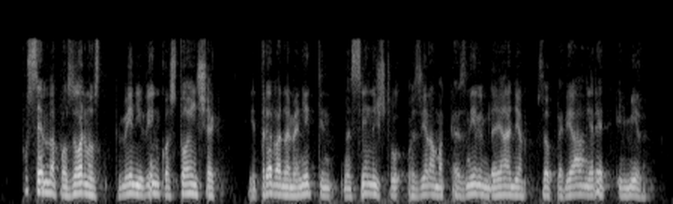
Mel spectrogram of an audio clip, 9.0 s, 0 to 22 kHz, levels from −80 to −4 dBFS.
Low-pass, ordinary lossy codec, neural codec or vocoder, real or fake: 10.8 kHz; none; codec, 24 kHz, 1.5 kbps, HILCodec; fake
